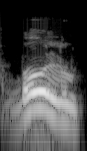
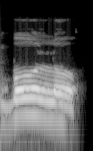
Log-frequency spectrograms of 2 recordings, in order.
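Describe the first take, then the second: First: The final vowel is weak and reduced. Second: The final vowel is said full and clear. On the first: The speaker calls it right. "a sílaba final de bolo é átona e a gente pronuncia então dessa forma" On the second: The speaker calls it wrong. "a gente não pronuncia bolo"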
